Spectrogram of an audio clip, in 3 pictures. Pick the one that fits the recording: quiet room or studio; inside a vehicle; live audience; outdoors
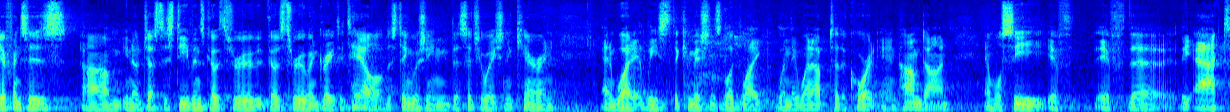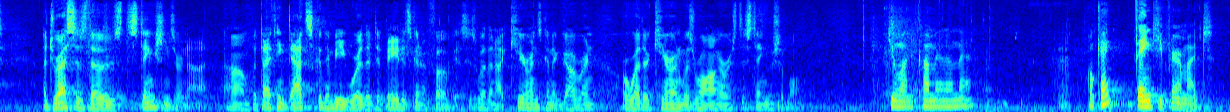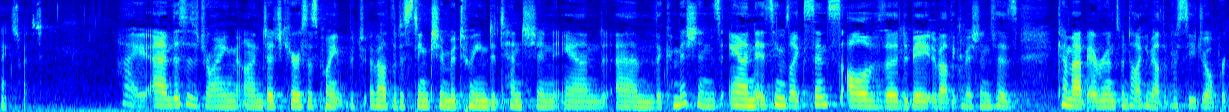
live audience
